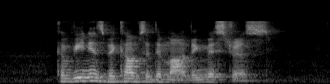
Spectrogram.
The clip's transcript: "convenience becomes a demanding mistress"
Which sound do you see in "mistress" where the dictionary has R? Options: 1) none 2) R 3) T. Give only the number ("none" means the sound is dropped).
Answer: 2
